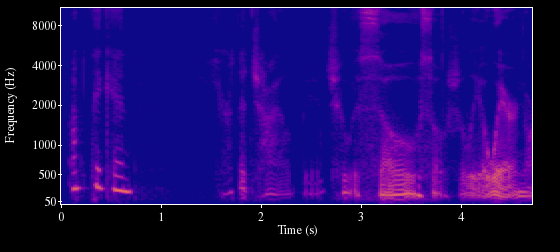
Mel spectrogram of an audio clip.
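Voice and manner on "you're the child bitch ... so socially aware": hushed whispering voice, quieter. Retelling what was thought about someone nearby, in a whisper. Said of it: "I'm whispering so she doesn't come hit me".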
